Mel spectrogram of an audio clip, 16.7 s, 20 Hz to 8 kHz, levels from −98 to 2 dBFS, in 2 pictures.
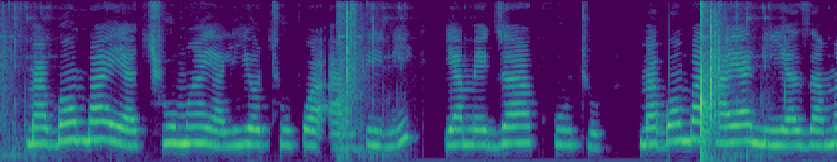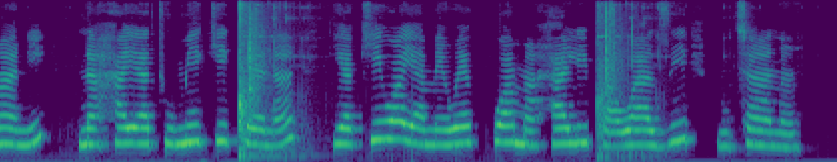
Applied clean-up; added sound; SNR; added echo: none; Shatter; 8 dB; none.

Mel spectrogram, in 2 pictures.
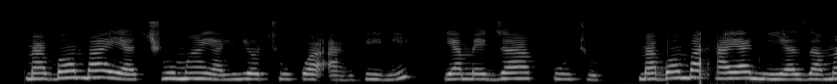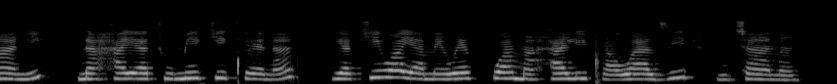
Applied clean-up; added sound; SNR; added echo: neural mask model DeepFilterNet 3.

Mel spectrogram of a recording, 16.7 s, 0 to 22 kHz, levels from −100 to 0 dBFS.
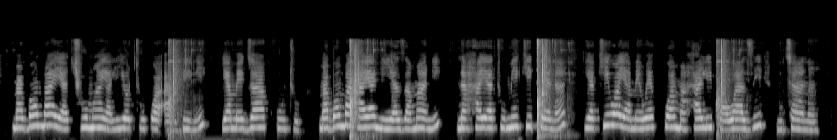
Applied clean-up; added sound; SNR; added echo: classical method Wiener filter.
